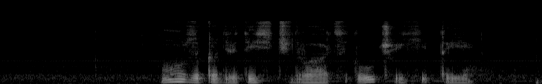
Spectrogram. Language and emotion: Russian, sad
